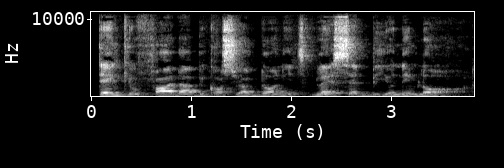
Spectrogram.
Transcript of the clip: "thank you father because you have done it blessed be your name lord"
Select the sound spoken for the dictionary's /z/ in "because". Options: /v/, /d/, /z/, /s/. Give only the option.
/s/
